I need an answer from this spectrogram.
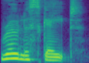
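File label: "roller skate", English, British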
